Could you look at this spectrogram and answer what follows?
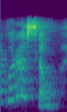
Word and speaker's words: coração: sílaba tônica da palavra coração. Então, nossa técnica. O coração! Como podemos ver, a sílaba são é a sílaba tônica da palavra, pois ela foi pronunciada de maneira mais forte.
